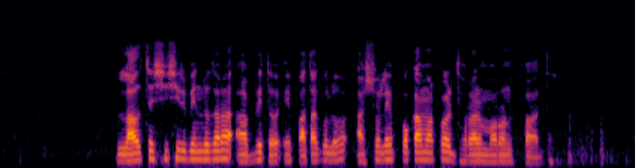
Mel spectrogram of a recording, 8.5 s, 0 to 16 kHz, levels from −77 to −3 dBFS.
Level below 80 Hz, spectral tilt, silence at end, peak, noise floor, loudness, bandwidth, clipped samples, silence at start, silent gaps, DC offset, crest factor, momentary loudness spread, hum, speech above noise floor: -62 dBFS; -6.5 dB/octave; 0.45 s; -8 dBFS; -70 dBFS; -29 LUFS; 7.2 kHz; under 0.1%; 1.55 s; none; under 0.1%; 22 dB; 9 LU; none; 42 dB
